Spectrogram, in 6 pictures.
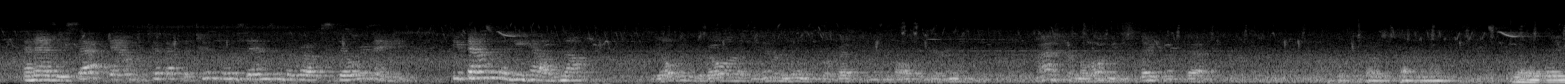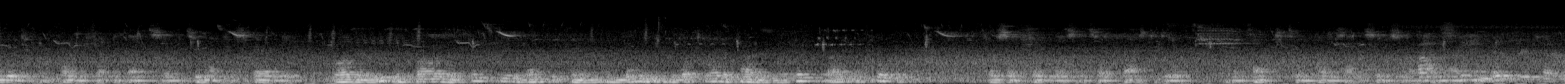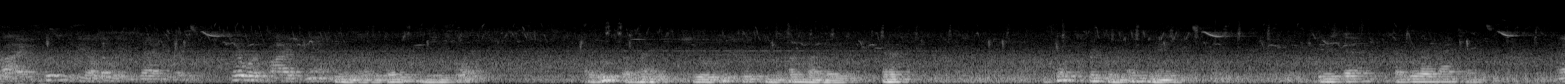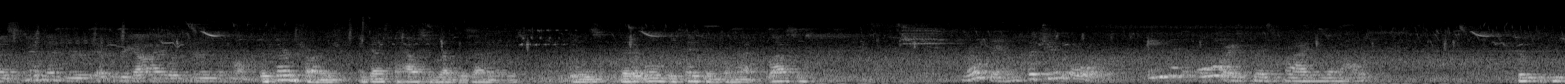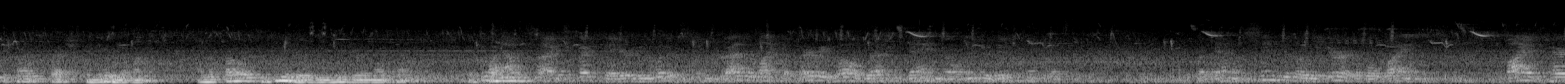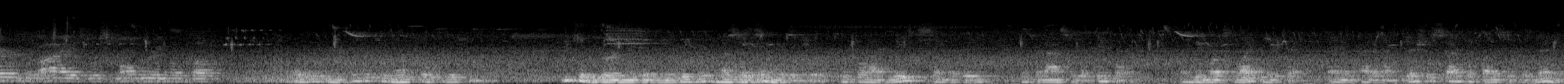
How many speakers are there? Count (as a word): four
